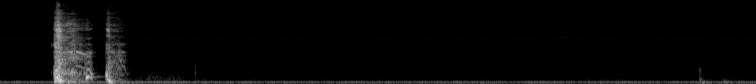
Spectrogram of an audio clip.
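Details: Real recording of a person with asthma, woken from sleep by a coughing fit: two quick, harsh coughs back to back, then a quiet room. Asthmatic cough.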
